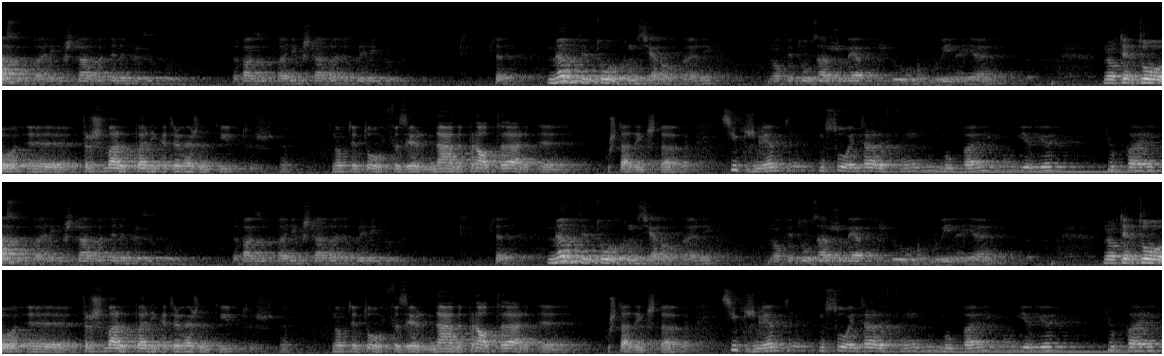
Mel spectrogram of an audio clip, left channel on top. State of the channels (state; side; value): identical; both; correlation 1.00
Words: do pânico, estava a natureza de Buda. Na base do pânico estava a plenitude. Portanto, não tentou renunciar ao pânico, não tentou usar os métodos do Yin e Yang, não tentou transformar o pânico através de antídotos, não tentou fazer nada para alterar o estado em que estava, simplesmente começou a entrar a fundo no pânico e a ver que o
